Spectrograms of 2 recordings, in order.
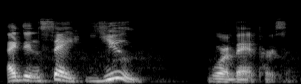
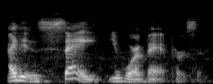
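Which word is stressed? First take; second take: you; say. First: The word 'you' carries the main stress. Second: The word 'say' carries the main stress. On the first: The speaker said it about someone else. "I said your brother was a bad person" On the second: The speaker thought it but did not say it. "but I was thinking it"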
